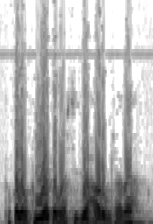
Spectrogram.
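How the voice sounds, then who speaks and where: Older preacher, lo-fi tape. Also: male voice, a little high, fairly even intonation, fast. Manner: mixes in Javanese phrases, acts out dialogues in his stories. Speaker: Islamic teacher of boarding school students. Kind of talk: morning religious lesson. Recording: dull lo-fi archive recording.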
